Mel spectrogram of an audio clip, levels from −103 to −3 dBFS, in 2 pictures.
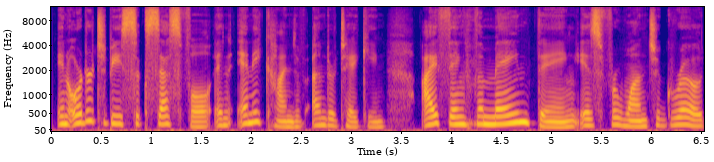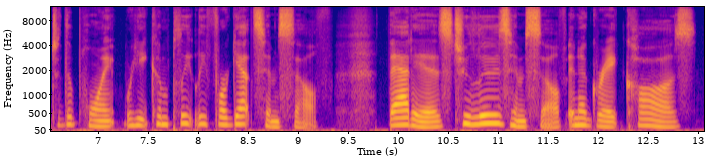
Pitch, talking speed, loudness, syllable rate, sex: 180 Hz, 170 wpm, -20 LUFS, 4.5 syllables/s, female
